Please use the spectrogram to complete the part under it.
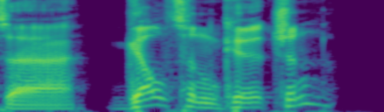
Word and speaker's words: Gelsenkirchen: They drive at Wolfvega in the Netherlands, Gelsenkirchen, and I checked the pronunciation of that, at Germany, Mons in Belgium, and they drive at Berlin in Germany.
